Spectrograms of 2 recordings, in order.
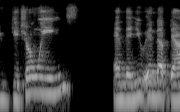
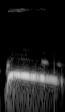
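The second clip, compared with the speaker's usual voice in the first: a high, loud whoop; a high yelp of overwhelm; high woo; 6 dB louder than usual. Retold or imitated. Reacting to being triggered.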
